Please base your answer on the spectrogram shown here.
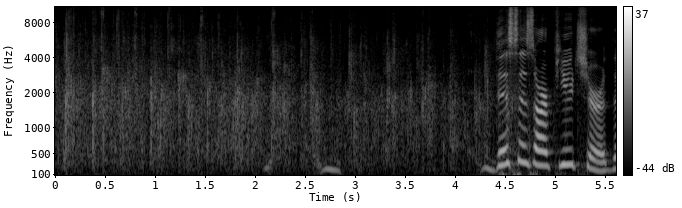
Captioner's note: audience applauding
